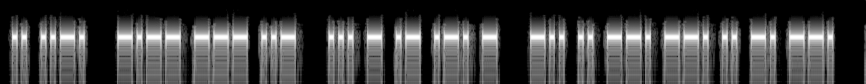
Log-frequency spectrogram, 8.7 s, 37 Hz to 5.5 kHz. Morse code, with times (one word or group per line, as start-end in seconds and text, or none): 0.1-0.8 IF
1.2-3.0 YOU
3.3-5.0 START
5.3-8.3 DIGGING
